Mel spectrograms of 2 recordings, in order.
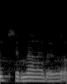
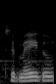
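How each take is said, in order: First: "tomato" as to-MAH-to; broad A, to-MAH-to. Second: "Tomato" as to-MAY-to; long A, to-MAY-to. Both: Shown as a demonstration. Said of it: "What are you saying now?".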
